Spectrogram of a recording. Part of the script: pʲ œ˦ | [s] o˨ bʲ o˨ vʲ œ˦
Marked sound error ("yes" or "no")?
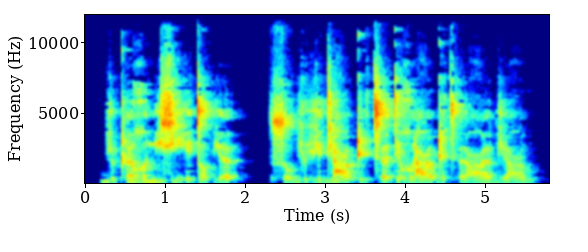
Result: no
